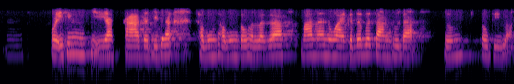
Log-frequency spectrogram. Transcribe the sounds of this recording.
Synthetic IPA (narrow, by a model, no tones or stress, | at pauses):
hojɦiŋjat̚kʰadɐdidɐsʰabuŋsʰabuŋtawɦɐlːɐɡɐmanɐnuŋajɡɐdɐbɐt͡ʃaŋbuda | dumtawpiba̰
